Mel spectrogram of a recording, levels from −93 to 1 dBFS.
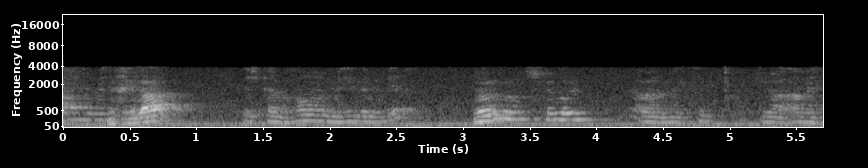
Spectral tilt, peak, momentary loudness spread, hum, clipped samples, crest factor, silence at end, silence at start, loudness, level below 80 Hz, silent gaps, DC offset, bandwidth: -7.5 dB/octave; -12 dBFS; 19 LU; none; under 0.1%; 22 dB; 0 s; 0 s; -33 LUFS; -52 dBFS; none; under 0.1%; 4 kHz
